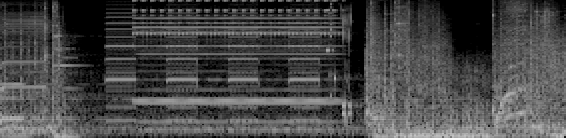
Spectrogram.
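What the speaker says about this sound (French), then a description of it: "Nous allons utiliser cette machine à copier." A cartoon copying machine runs with a steady mechanical whir and a repeating pattern of electronic beeping tones, framed by louder, noisier bursts of clatter before and after.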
